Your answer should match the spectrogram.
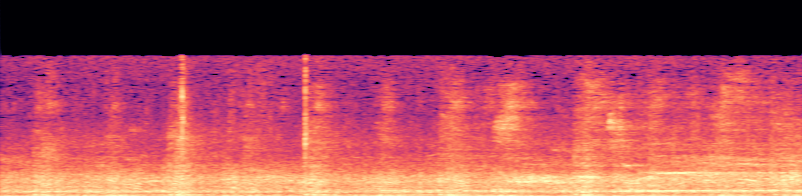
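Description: Loud amplified music from a stadium concert sound system, mixed with the noise of a large crowd.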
